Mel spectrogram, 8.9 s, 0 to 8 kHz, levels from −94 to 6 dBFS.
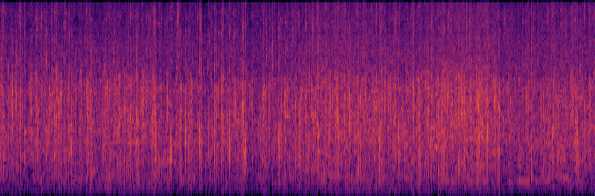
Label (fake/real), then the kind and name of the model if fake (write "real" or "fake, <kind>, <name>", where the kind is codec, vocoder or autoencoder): fake, vocoder, HiFi-GAN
